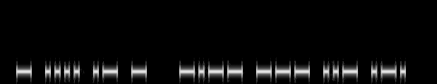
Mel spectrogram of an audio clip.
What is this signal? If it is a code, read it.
Morse code, heard as a keyed tone, about 25 wpm, 600 Hz. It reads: THAT YOUR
